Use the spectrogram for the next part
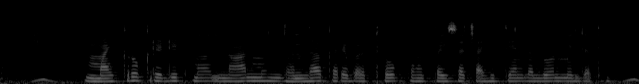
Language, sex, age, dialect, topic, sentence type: Chhattisgarhi, male, 25-30, Central, banking, statement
